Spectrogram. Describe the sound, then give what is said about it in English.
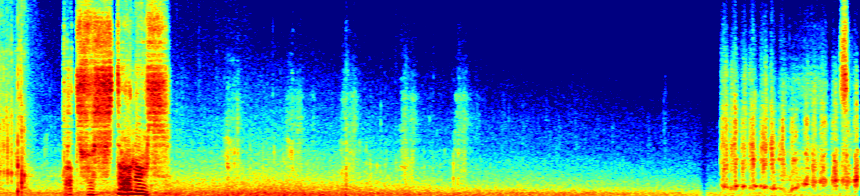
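Someone brushes their teeth with a toothbrush, with a loud burst of rapid scratchy scrubbing strokes at the start, a quieter stretch with soft background noise, then another run of brisk brushing at the end. “My only toothbrush, you...”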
